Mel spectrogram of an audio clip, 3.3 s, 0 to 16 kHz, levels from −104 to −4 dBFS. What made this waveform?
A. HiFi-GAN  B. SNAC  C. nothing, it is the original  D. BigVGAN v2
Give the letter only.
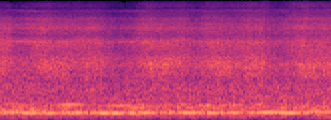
C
